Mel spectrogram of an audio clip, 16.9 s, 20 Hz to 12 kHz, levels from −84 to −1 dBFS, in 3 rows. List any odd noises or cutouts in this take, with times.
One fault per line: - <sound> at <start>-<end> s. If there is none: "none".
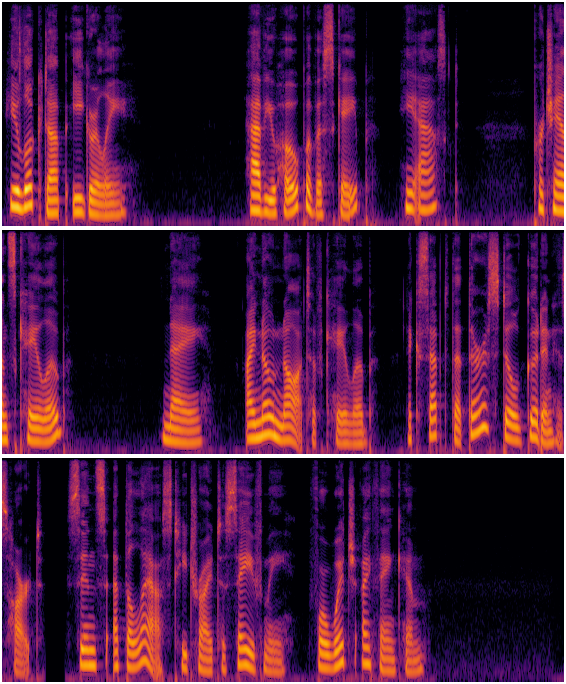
none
